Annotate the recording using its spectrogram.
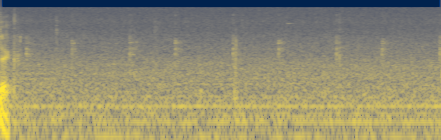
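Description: Faint, short clicks scattered unevenly through a quiet room tone with a steady low electrical hum.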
